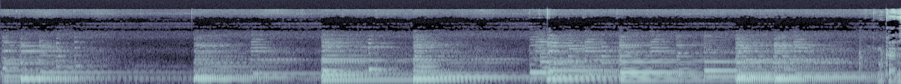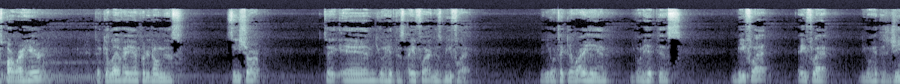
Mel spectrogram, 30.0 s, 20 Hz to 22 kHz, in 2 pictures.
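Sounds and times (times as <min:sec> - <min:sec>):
digital keyboard sustained chords: 0:00.0 - 0:19.3.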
